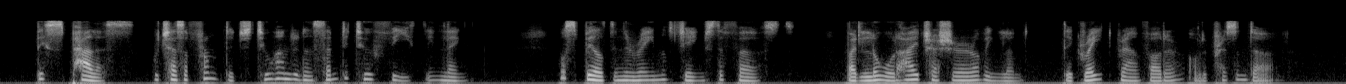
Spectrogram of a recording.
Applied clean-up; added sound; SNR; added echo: none; none; none; none.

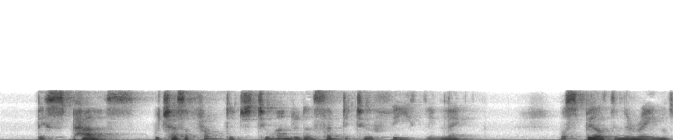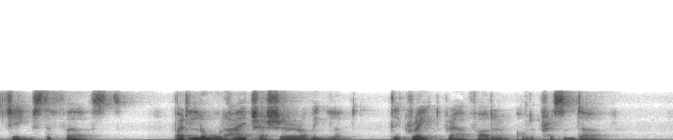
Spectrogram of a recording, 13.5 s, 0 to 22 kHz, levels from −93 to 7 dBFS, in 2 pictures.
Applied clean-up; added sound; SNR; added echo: none; none; none; reverberation time 0.6 s.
